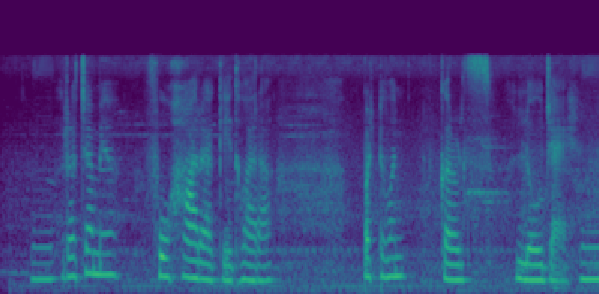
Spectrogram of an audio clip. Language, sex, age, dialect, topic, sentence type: Maithili, female, 25-30, Angika, agriculture, question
